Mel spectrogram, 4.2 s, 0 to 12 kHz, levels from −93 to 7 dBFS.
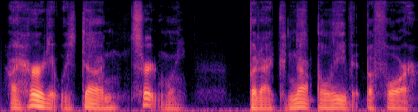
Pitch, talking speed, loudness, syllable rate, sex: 85 Hz, 185 wpm, -22 LUFS, 5.8 syllables/s, male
